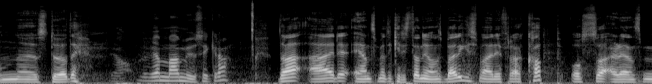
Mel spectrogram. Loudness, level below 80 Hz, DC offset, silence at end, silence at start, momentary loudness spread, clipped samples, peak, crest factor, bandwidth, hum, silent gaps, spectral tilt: -21 LUFS; -44 dBFS; under 0.1%; 0 s; 0 s; 12 LU; under 0.1%; -4 dBFS; 16 dB; 17 kHz; none; none; -6.5 dB/octave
